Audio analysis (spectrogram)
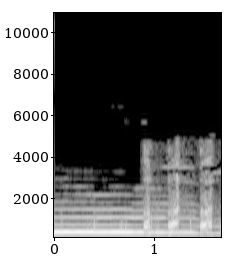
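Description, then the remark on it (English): A person imitates a coyote howl, holding one steady, sustained wavering tone, with a few rough, choppy yips breaking in over it toward the end. “This has to be a coyote.”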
